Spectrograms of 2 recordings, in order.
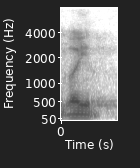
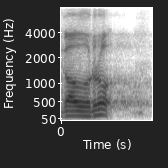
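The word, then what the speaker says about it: غَيْرُ: Goiru, Iya, ya goiru. ulang Pak. Illa ala azwajihim aw ma malakat aimanuhum fa innahum ghairu malum. Goiro, kok jadi gauru? Goiru, Ghairu. goiru. Fa innahum bukan gauru tapi goiru.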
